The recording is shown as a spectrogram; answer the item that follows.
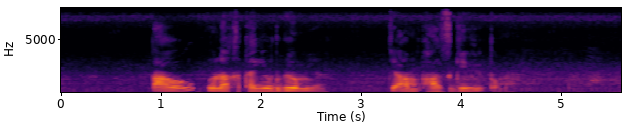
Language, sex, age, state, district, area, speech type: Santali, male, 18-30, West Bengal, Purba Bardhaman, rural, spontaneous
